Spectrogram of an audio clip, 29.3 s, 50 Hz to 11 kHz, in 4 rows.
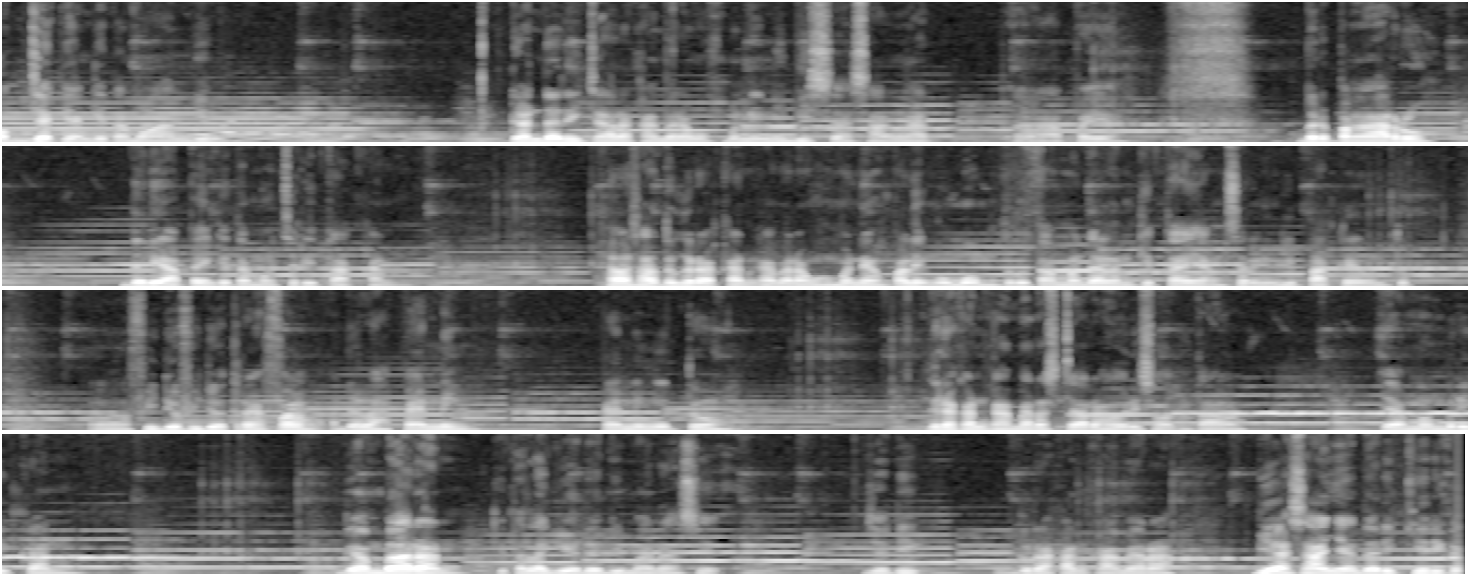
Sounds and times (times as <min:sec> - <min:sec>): Speech: 0:00.0 - 0:01.2, 0:02.6 - 0:05.7, 0:06.6 - 0:07.2, 0:08.0 - 0:09.4, 0:10.4 - 0:14.4, 0:15.2 - 0:17.1, 0:17.7 - 0:18.4, 0:19.3 - 0:20.9, 0:21.6 - 0:22.4, 0:23.7 - 0:25.6, 0:26.4 - 0:29.3
Music: 0:00.0 - 0:29.3.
